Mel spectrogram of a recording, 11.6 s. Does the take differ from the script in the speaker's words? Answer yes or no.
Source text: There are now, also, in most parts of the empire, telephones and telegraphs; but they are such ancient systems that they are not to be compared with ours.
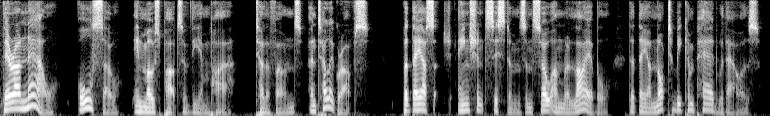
yes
